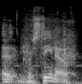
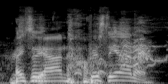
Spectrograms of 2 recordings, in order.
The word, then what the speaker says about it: Cristiano: Cristino. Cristiano.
